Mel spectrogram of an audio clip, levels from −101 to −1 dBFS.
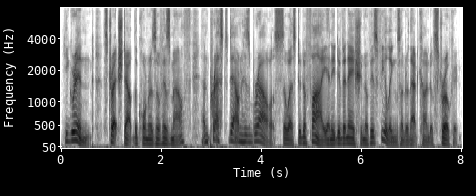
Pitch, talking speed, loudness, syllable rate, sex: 110 Hz, 210 wpm, -19 LUFS, 5.4 syllables/s, male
